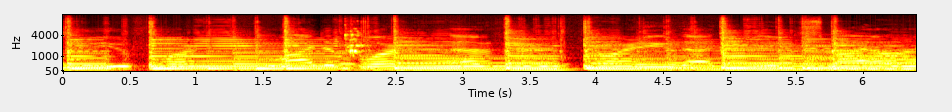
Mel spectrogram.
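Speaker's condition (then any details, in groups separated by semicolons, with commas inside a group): No condition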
